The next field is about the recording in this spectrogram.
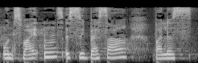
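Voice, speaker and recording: A woman's voice: mid-range voice, steady tone, measured pace. A woman interpreting a sermon live, phrase by phrase.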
